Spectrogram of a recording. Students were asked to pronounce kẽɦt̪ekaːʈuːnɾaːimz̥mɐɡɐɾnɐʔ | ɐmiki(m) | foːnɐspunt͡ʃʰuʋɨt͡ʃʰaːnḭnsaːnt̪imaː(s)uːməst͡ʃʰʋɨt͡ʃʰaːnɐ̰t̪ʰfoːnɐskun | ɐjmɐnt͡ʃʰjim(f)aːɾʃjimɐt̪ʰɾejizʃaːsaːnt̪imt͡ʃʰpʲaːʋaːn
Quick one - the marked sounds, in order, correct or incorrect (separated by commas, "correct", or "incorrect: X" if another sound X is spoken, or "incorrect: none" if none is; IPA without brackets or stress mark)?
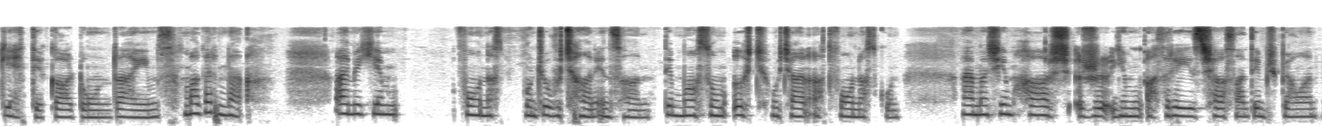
correct, correct, incorrect: h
